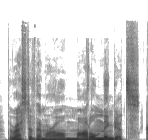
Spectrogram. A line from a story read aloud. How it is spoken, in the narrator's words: cried the old lady scornfully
